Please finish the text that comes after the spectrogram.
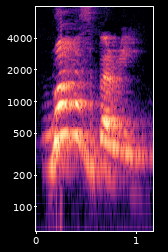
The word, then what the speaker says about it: raspberry: Raspberry. Raspberry. The letter P is silent. So it's not raspberry. It's raspberry.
